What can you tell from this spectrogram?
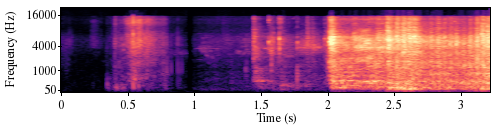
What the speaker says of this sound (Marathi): आता आपण निघालो ट्रॅक्टर घेऊन आपला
